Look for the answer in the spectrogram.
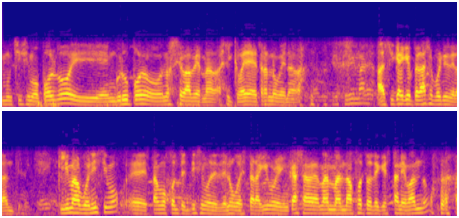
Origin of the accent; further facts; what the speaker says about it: Spain; now in Italy; vivo en Italia desde hace 4 años, pero me considero más español que italiano, de todas maneras.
